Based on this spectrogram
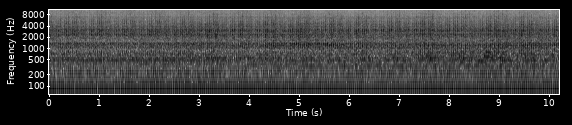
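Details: Isuzu Panther diesel rebuilt with new liners after blow-by, fitted with aftermarket "made in Japan" pistons. It has a harsh, rattly clatter at about three knocks a second over the idle, a rough running note blamed on the poor-quality pistons.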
